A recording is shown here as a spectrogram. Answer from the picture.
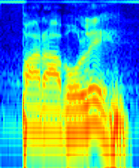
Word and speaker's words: parabolé: Pues la parábola viene de la palabra parabolé con acento en la e parabolé y significa palabra.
